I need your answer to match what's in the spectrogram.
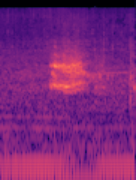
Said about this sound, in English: As the car sped away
